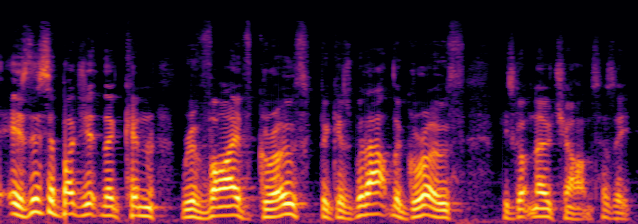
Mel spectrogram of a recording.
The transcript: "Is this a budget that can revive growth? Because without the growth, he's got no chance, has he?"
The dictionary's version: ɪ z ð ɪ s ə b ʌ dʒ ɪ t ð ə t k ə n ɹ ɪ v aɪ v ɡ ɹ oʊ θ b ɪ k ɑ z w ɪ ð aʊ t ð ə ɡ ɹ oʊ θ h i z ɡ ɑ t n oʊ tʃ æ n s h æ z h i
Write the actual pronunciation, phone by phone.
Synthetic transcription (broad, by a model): ɪ z ð ɪ s ə b ʌ dʒ ɪ t ð ə t k ə n ɹ ɪ v aɪ v ɡ ɹ oʊ θ b ɪ k ɑ z w ɪ ð aʊ t ð ə ɡ ɹ oʊ θ h i z ɡ ɑ t n oʊ tʃ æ n s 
